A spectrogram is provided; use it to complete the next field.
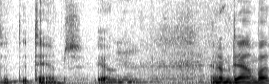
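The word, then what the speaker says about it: Thames: Waterfront the Tims river is that how you pronounce it the Tims yeah and I'm down by the London ey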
